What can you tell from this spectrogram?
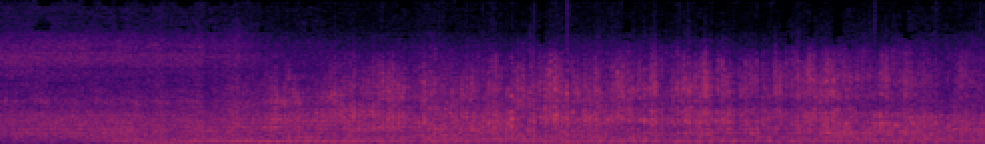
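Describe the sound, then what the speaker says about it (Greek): Canadair firefighting aircraft make water drops over a brush wildfire on Zakynthos. A loud, sustained propeller-engine drone swells slightly and then holds steady, close overhead, with no talk. "οι ρήψεις νερού από τα αεροσκάφη πεζετέλ συνεχίζονται"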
